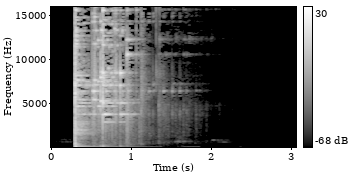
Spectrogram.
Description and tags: The unmistakable sound of a plate breaking on concrete
breaking, concrete, plate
